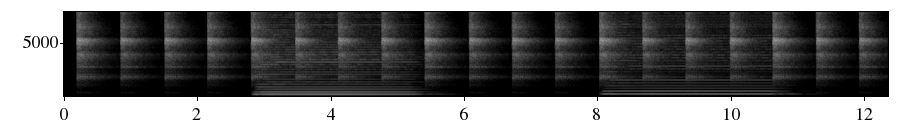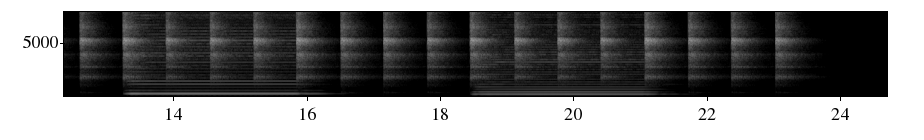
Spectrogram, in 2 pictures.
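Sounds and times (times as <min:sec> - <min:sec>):
alto saxophone: 0:02.8 - 0:05.7, 0:08.0 - 0:11.2, 0:13.3 - 0:16.5, 0:18.5 - 0:21.7.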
